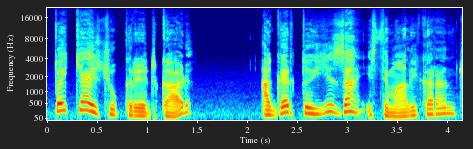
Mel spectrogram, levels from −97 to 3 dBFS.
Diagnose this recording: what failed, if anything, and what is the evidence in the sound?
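Nothing failed in this speech recording, and there is no evidence in the sound of a problem at any stage. Nothing audible points to trouble anywhere from the analogue side through to playback.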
